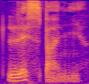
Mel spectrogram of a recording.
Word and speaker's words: L'Espagne: Okay, don't insist on the final E because basically it's not pronounced. L'Espagne. L'Espagne.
